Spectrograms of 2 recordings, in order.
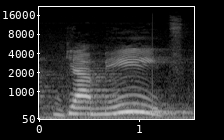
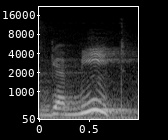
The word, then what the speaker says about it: gamete: give them a name you call them as gametes you pronounce it as gamete but when you write it is gamete e but when you pronounce it is gamete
